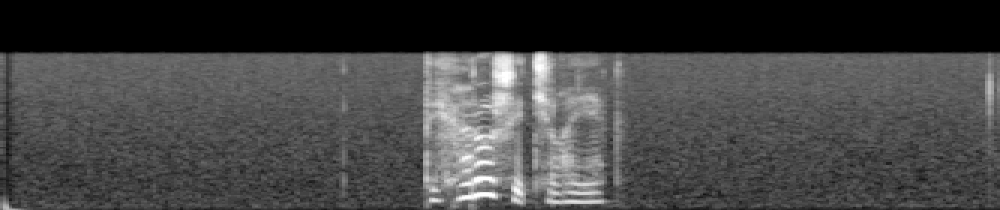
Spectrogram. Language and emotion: Russian, positive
